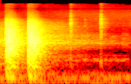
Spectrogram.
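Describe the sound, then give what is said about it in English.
Gunshots from a handgun fired at someone ducking into a hallway: two loud, sharp blasts in quick succession, each with a ringing, decaying tail, followed by two much fainter clicks. “I saw his gun move and I ducked back into the hall as he tried for me with the bullets he had left.”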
